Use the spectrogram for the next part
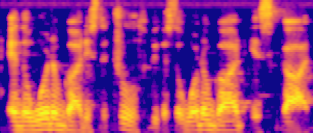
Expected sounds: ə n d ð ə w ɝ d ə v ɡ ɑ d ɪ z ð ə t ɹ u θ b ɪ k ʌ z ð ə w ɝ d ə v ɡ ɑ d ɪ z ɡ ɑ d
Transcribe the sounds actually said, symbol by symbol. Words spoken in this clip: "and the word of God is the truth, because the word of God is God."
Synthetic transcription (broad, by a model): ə n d ð ə w ɝ d ə v ɡ ɑ d ɪ z ð ə t ɹ u θ b ɪ k ʌ z ð ə w ɝ d ə v ɡ ɑ d ɪ z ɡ ɑ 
